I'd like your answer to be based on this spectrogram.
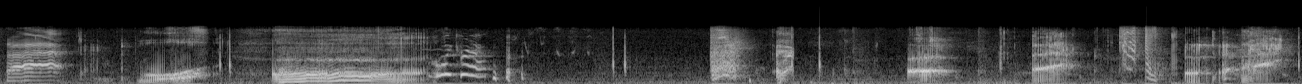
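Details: A person lets out a series of long, loud, drawn-out voiced belches; burping.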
